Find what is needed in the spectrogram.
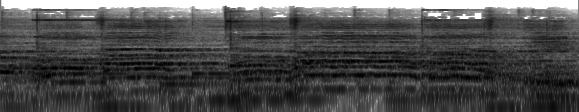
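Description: A group of men and women singing a song together in chorus, with live band accompaniment on keyboard and guitar and a few sharp percussion strokes.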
